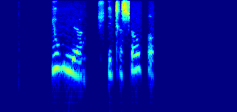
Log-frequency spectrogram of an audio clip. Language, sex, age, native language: Icelandic, female, 8, Icelandic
